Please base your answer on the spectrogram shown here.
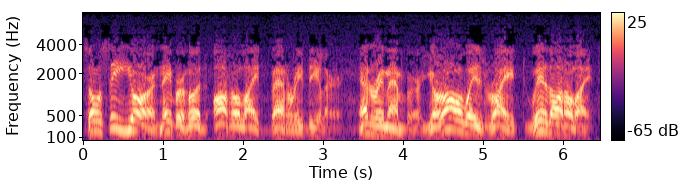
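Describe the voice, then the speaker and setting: A man delivering an old-time radio advertising pitch as announcer, with brisk, emphatic salesmanship. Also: wildly swooping pitch, slight background noise. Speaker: commercial announcer. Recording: tinny old radio broadcast.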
